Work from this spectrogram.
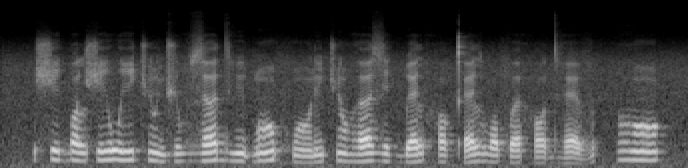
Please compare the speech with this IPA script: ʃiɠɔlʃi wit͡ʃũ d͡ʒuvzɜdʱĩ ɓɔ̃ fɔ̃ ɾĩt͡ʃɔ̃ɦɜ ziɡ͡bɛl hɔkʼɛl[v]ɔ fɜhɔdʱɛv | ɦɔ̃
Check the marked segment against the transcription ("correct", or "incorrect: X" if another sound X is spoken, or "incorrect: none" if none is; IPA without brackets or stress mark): correct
